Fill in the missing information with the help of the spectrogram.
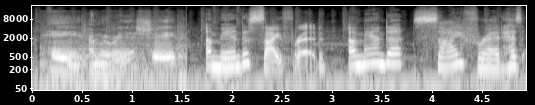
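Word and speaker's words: Shayk: woman herself arena shake think shake like the word handshake and you'll nail this model's last name professionally called arena shake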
